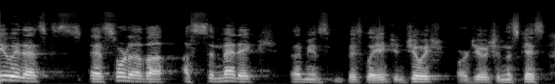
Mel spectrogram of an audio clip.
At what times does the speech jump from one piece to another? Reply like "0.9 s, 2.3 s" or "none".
none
